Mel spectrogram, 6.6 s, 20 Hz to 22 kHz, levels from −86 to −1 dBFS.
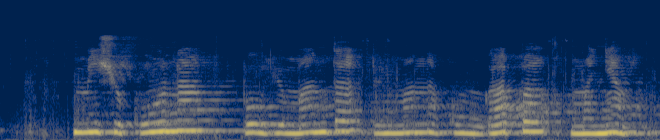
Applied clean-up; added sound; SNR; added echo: neural separator model SepFormer DNS4.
